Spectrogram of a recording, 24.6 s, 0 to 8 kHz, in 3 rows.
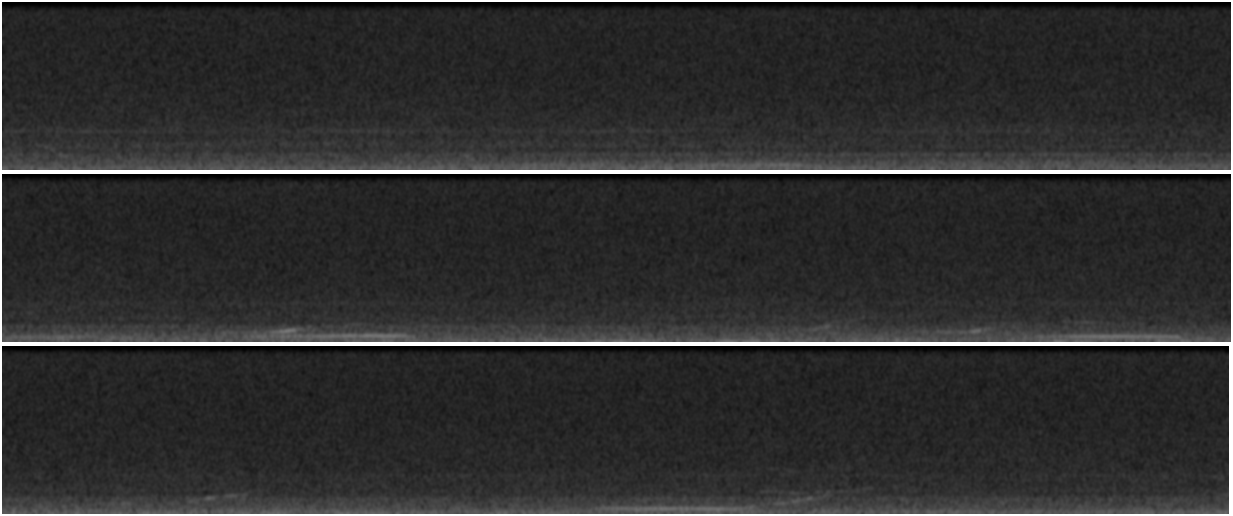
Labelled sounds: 15.2	15.5	humpback whale, 0.93 to 1.0 kHz

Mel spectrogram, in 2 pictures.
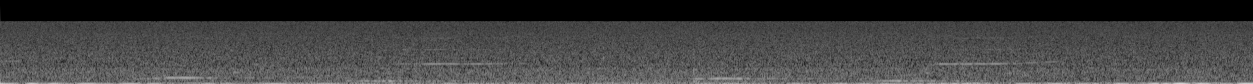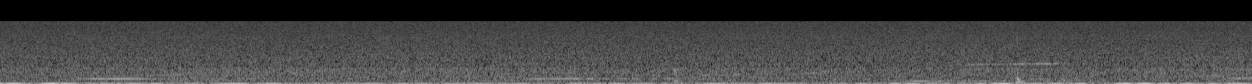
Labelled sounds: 4.2	4.6	humpback whale, 0.86 to 1.0 kHz
9.3	9.9	humpback whale, 0.90 to 3.5 kHz

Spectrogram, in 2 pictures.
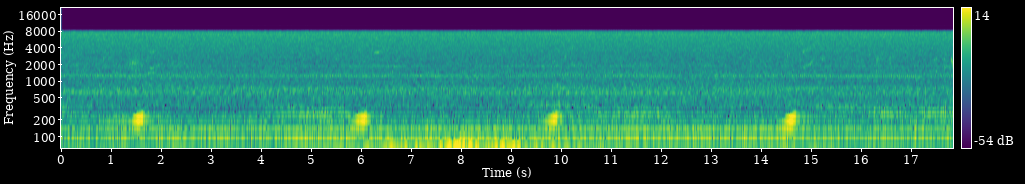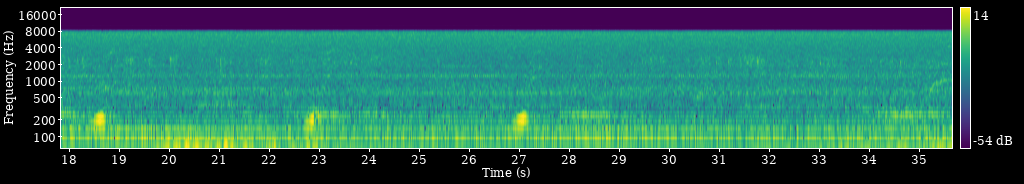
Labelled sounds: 14.8	15.1	humpback whale, 1.7 to 2.3 kHz
19.1	19.3	humpback whale, 2.3 to 2.6 kHz
35.2	35.6	humpback whale, 0.80 to 1.2 kHz

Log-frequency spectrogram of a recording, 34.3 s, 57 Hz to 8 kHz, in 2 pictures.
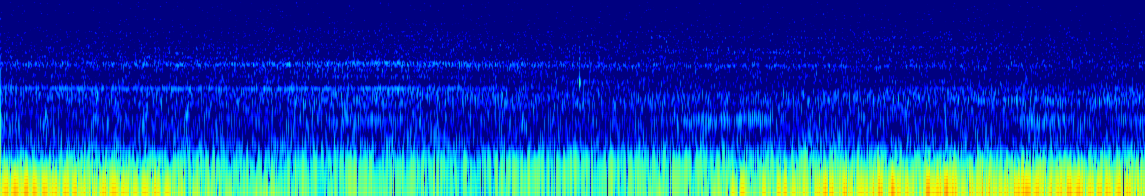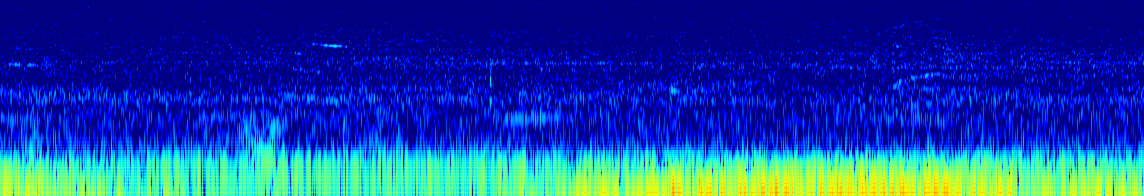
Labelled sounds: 17.3	17.5	humpback whale, 1.5 to 1.6 kHz
21.8	22.4	humpback whale, 2.4 to 2.7 kHz
30.7	31.3	humpback whale, 0.96 to 1.2 kHz

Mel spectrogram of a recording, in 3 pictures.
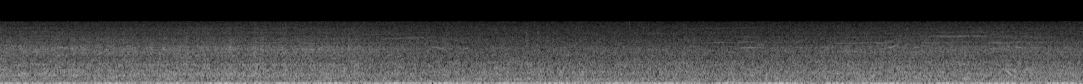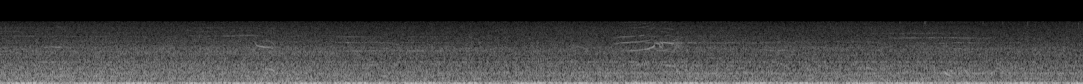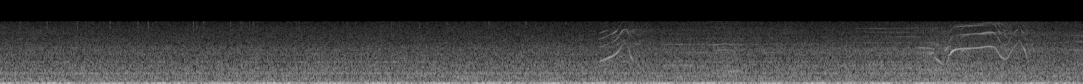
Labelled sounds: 9.2	10.3	killer whale, southern resident, 0.54 to 4.7 kHz
16.9	17.7	killer whale, southern resident, 0.94 to 7.4 kHz
27.5	28.1	killer whale, southern resident, 1.2 to 5.2 kHz
28.6	29.1	killer whale, southern resident, 1.7 to 3.4 kHz
30.2	32.0	killer whale, southern resident, 1.0 to 7.2 kHz

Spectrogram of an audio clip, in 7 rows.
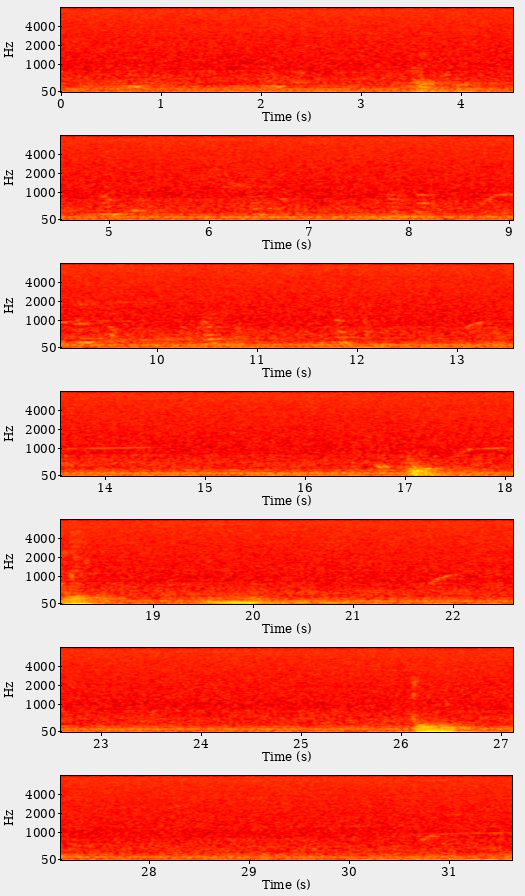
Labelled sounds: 8.8	9.2	humpback whale, 0.80 to 0.99 kHz
14.1	14.4	humpback whale, 0.99 to 1.1 kHz
17.8	18.0	humpback whale, 0.96 to 1.1 kHz
21.8	22.0	humpback whale, 0.80 to 1.1 kHz

